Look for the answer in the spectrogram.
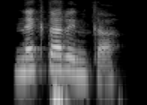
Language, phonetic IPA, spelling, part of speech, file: Polish, [ˌnɛktaˈrɨ̃nka], nektarynka, noun, Pl-nektarynka.ogg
